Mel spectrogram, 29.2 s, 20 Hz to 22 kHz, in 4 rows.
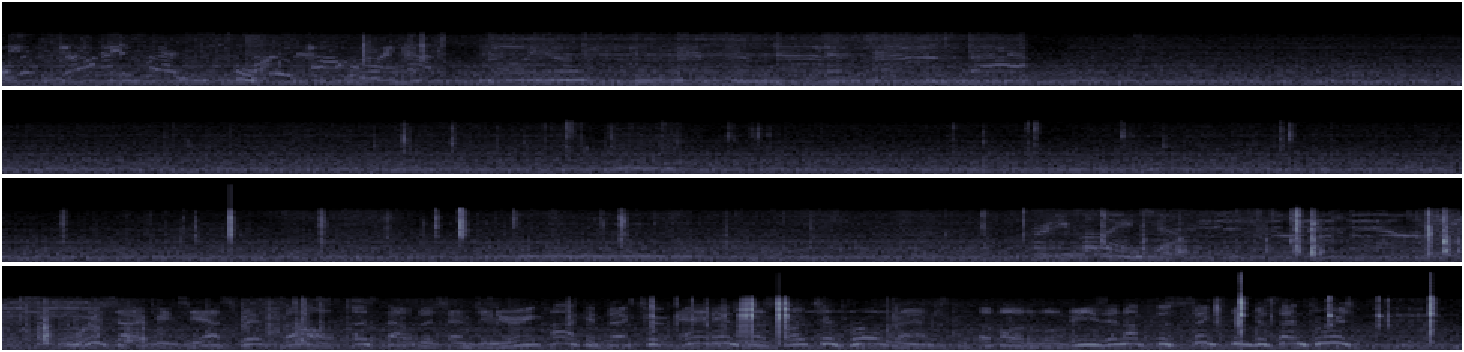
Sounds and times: Radio: 0:00.0 - 0:05.1, 0:19.7 - 0:28.9.

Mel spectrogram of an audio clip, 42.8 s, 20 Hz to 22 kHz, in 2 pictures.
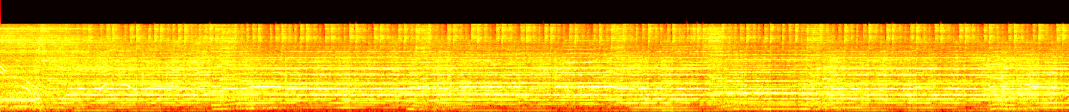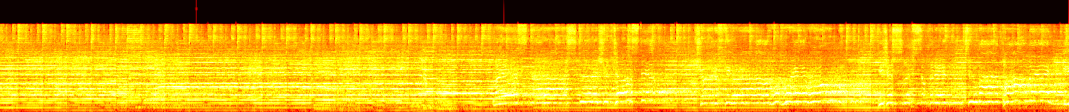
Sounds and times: Music: 0:00.0 - 0:42.7.

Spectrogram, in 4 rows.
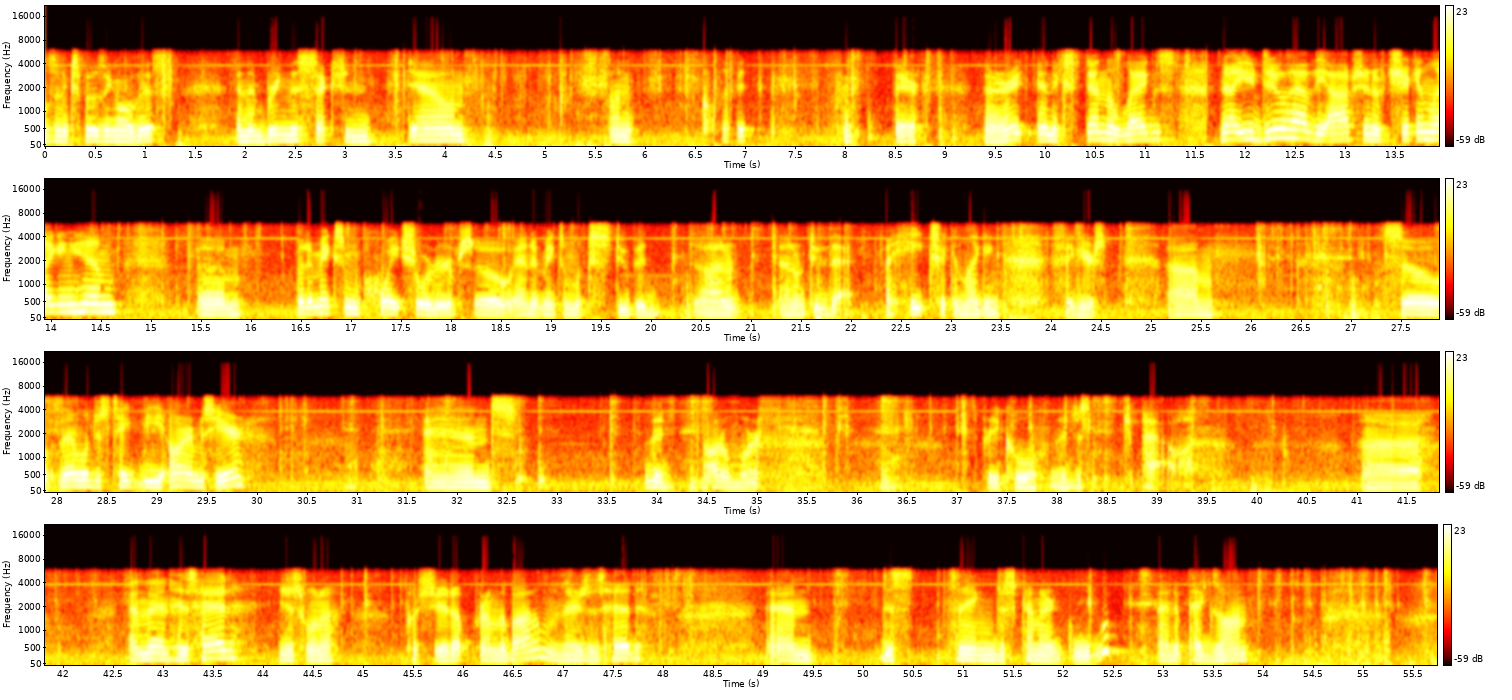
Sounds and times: Speech: 0:00.0 - 0:01.3, 0:01.9 - 0:04.3, 0:05.6 - 0:05.9, 0:08.0 - 0:08.8, 0:09.4 - 0:14.7, 0:15.4 - 0:24.6, 0:25.2 - 0:25.7, 0:27.4 - 0:30.0, 0:31.7 - 0:32.7, 0:33.9 - 0:35.1, 0:37.2 - 0:39.4, 0:41.0 - 0:41.7, 0:42.6 - 0:44.8, 0:45.4 - 0:47.9, 0:49.0 - 0:49.6, 0:50.2 - 0:54.0.

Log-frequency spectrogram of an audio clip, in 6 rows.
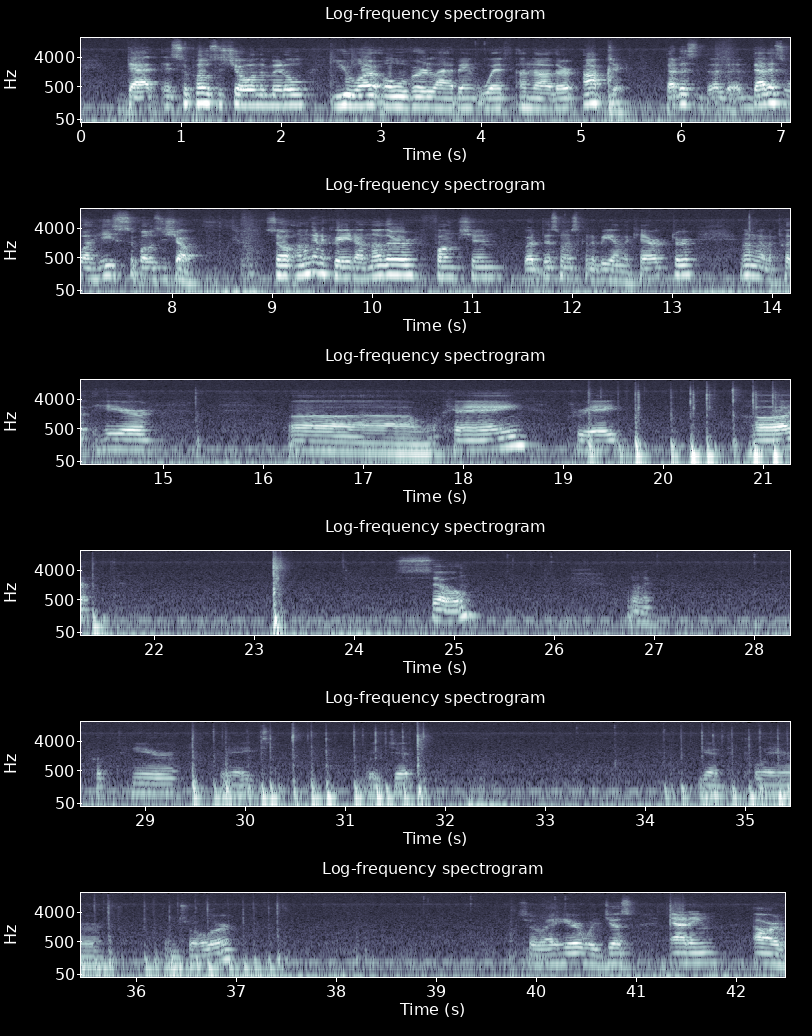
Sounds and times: Computer keyboard: 0:19.2 - 0:21.6, 0:29.4 - 0:31.9, 0:34.2 - 0:37.6.

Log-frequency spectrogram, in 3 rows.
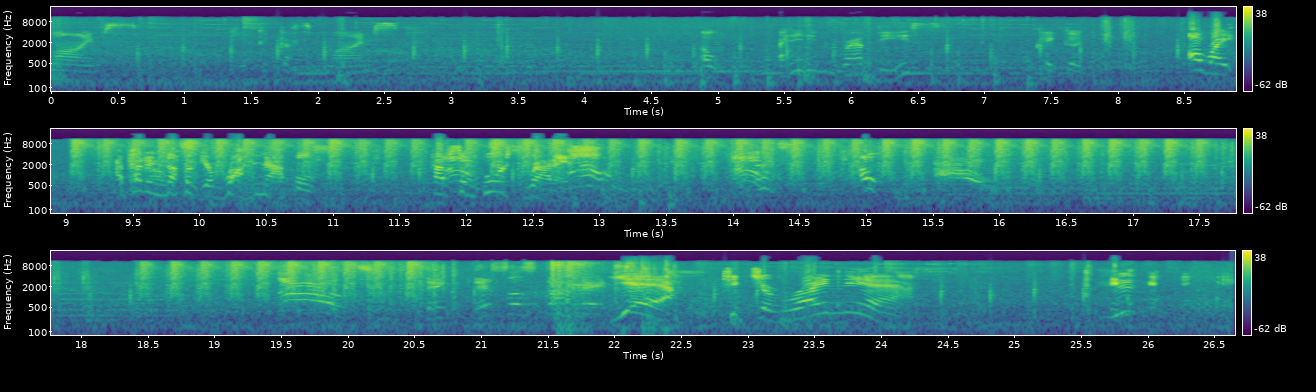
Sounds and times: Speech: 0:00.0 - 0:00.6, 0:01.4 - 0:02.6, 0:04.9 - 0:06.7, 0:07.4 - 0:07.8, 0:08.6 - 0:11.0, 0:11.8 - 0:13.2, 0:14.0 - 0:16.0, 0:19.5 - 0:24.3
Music: 0:16.3 - 0:19.9.

